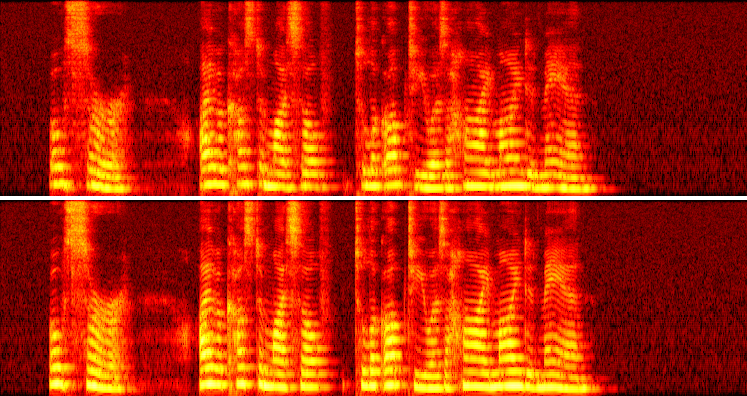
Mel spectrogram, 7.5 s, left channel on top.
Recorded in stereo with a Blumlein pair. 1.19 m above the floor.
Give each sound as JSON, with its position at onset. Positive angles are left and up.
{"t": 0.5, "sound": "a woman speaking", "azimuth_deg": -40, "distance_m": 1.3}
